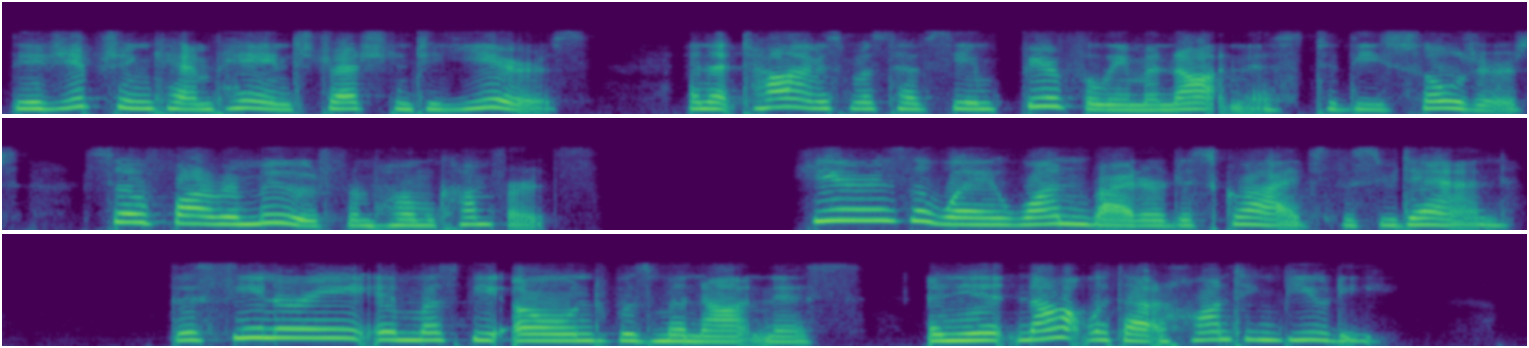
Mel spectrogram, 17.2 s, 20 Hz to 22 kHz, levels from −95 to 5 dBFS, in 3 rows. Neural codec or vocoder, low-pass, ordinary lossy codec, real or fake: none; 7.2 kHz; Opus, 16 kbps; real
